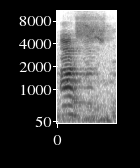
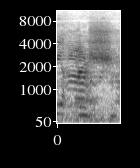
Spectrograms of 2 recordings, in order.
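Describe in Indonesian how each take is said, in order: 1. Konsonannya bunyi s biasa. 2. Konsonannya bunyi sh. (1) "jangan as" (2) "tapi ash ... shin besar"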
